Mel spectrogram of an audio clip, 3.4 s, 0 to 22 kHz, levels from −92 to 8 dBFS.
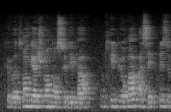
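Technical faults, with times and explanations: No technical faults can be heard in the speech.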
